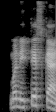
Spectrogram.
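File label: "menitiskan", Malay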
